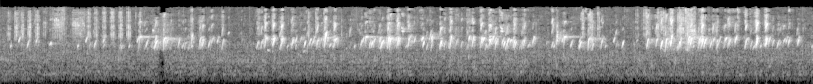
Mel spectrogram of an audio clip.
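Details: Goldfinch batbata: bright, rapid twittering in repeated bursts of a second or two, with brief pauses, played to encourage a goldfinch to sing.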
